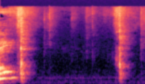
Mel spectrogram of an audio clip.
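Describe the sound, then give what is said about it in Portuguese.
Tarot cards drawn from a deck make two brief, quiet papery flicks, well apart from each other, with near silence in between. “Vou tirar aqui só mais umas, umas cartas aqui”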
